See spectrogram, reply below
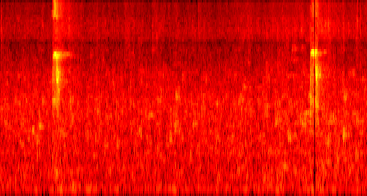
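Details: Hairy woodpecker at a suet feeder at a nature center, giving sharp, forceful peek notes; two brief high clicks about two and a half seconds apart over quiet indoor background.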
